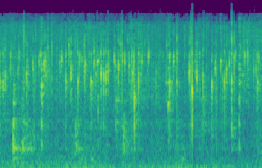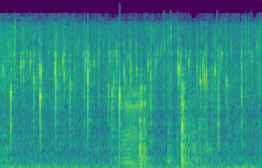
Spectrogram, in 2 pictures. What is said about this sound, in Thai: ผัดกระเทียมก่อนมันหอมก่อน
